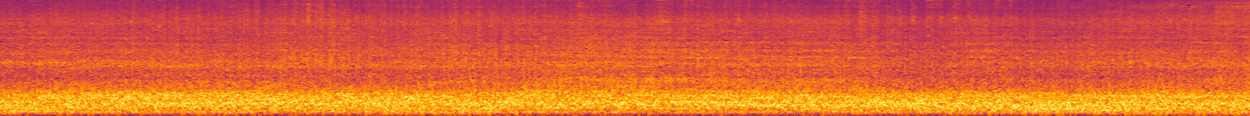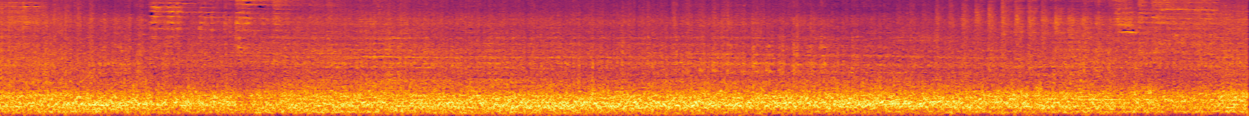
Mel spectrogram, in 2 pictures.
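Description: Freight cars of a mixed freight train rolling past close by: a steady, loud rumble of steel wheels on the rails.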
